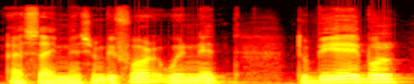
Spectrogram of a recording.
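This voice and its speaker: A mellow middle-aged radio sound technician gives unscripted, explanatory answers in an interview. He speaks at medium pitch and a moderate pace into a close broadcast mic in an acoustically padded radio studio.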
